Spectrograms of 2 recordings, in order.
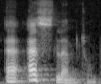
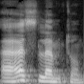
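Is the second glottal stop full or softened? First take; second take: full; softened. First: The second glottal stop is fully and clearly pronounced. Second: The second glottal stop is softened and eased. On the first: The speaker calls it right. "يجب أن نأتي بنبر الهمزة" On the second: The speaker calls it wrong. "يعني الهمزة الثانية تكون همزة مسهلة، وهذا خطأ"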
